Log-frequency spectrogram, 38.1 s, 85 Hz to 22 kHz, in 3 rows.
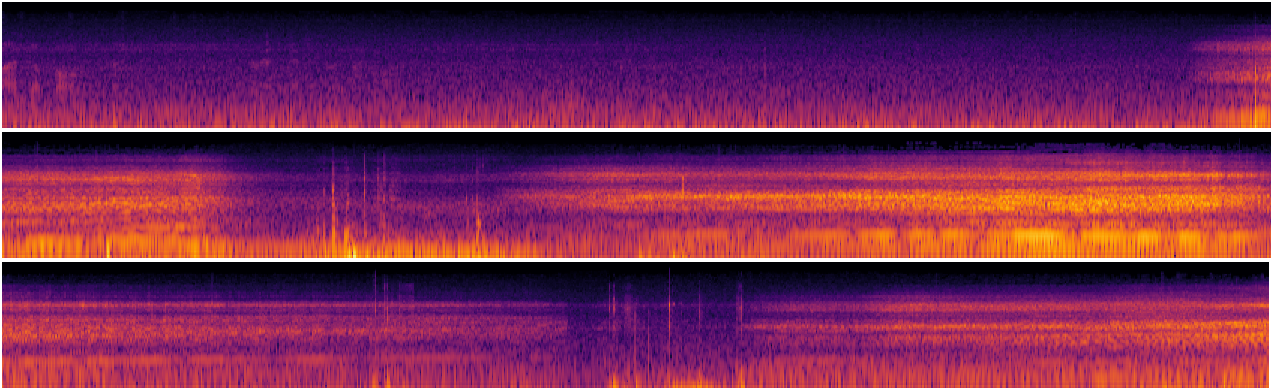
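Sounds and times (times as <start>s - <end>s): drag racing car engine: 11.9s - 31.1s, 32.7s - 38.0s.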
